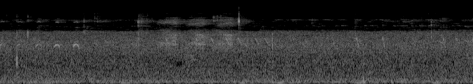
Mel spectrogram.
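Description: Outdoor rural ambience: small birds chirping faintly and repeatedly over a steady background hiss.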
